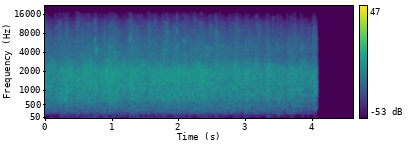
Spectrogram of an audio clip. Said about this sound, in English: If you love Jesus, let me hear your hands this morning.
